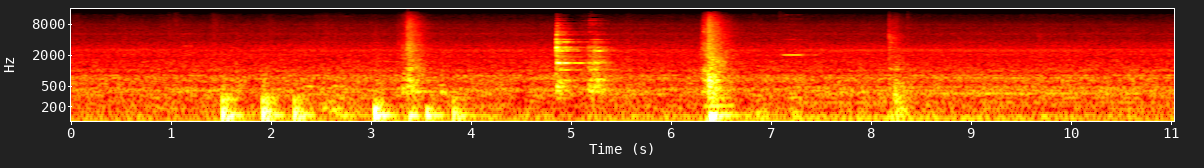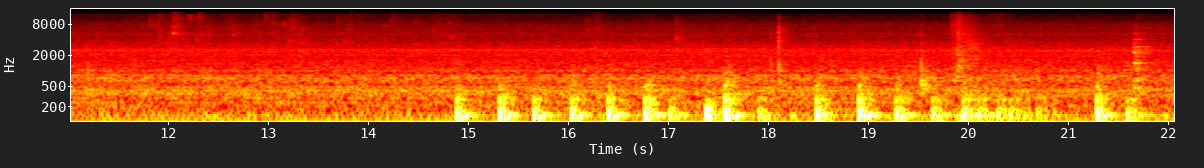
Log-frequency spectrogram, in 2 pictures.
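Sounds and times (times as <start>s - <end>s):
low thumps: 1.5s - 4.1s, 14.9s - 22.0s
microwave beep: 7.1s - 7.5s.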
